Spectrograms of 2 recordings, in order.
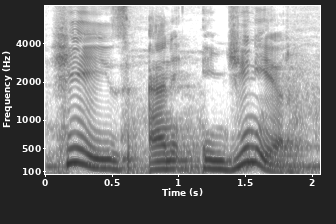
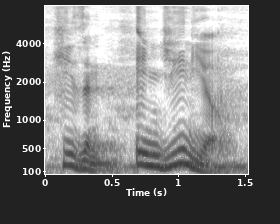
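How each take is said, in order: First: It is said as two separate words, 'he is'. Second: It is shortened to one syllable, 'he's'.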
